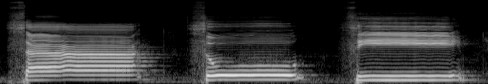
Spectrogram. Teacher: سا پر زبان کی نوک باہر نکالیں گے دانتوں سے اور اس میں سیٹی کی آواز نہیں آنی چاہیے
